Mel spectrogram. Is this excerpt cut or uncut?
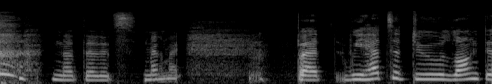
cut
